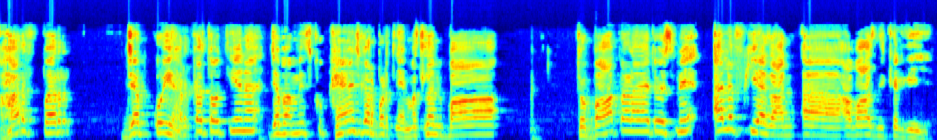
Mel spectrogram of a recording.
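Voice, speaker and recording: A man teaching an online grammar lecture, patiently repeating key terms and checking in with rhetorical questions. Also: high voice.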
